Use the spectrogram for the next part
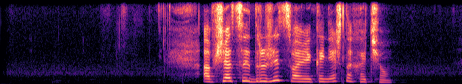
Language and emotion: Russian, positive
